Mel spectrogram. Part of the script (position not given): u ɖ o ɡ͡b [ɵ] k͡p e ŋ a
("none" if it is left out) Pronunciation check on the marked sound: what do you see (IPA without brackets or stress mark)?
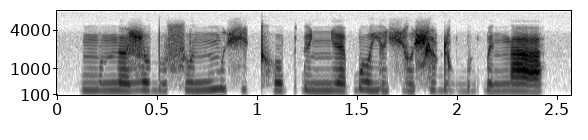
ɵ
